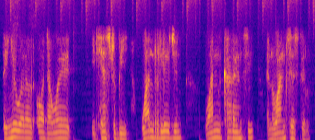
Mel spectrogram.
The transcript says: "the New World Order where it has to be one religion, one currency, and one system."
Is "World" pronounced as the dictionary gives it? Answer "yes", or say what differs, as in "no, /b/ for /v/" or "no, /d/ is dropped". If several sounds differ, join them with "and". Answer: yes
